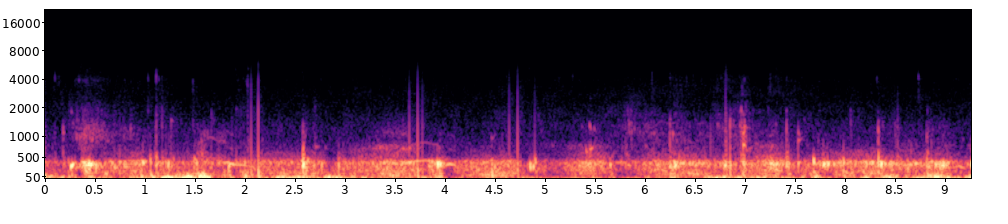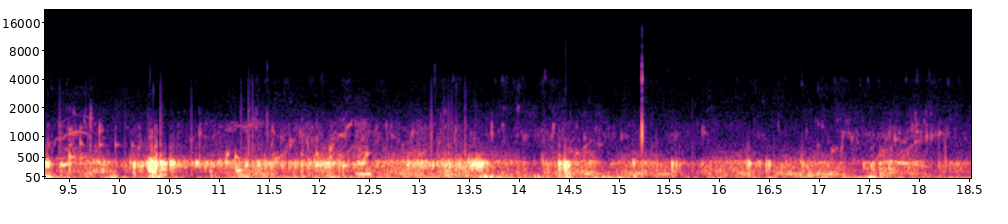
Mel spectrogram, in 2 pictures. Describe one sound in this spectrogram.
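Muffled underwater sound rumbles and bubbles steadily close by.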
